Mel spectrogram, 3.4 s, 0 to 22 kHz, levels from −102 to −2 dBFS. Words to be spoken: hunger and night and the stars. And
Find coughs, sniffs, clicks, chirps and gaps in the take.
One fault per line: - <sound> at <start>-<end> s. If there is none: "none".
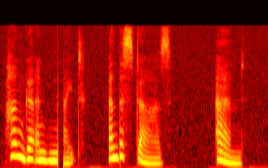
- dropout at 0.7-0.8 s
